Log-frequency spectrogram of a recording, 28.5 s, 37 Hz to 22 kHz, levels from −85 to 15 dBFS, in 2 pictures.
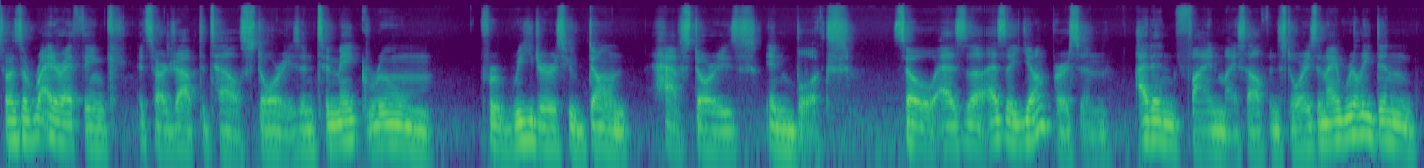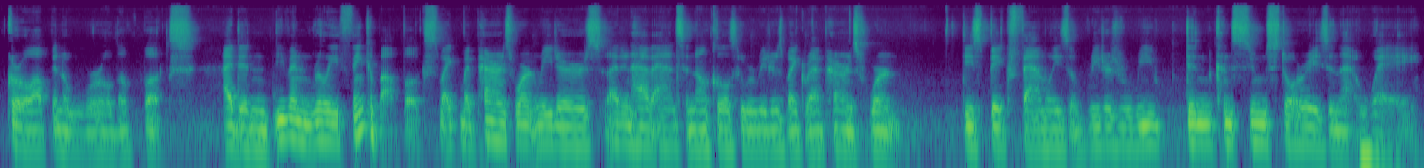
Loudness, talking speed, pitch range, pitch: -19 LUFS, 175 wpm, 80-105 Hz, 90 Hz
